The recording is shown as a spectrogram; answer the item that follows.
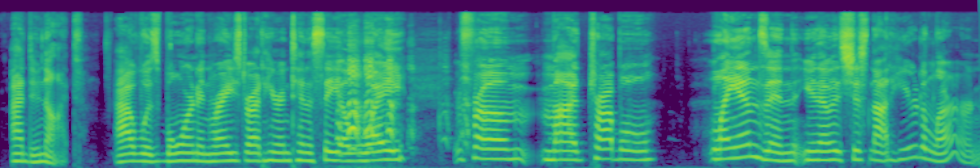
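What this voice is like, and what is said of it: Southern American accent. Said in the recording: “you have such a Southern accent, ... I speak very fluent Tennessean.”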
